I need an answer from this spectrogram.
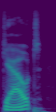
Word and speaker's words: Gout: His family name was originally transliterated as Gua or Guat, but now Gout, pronounced to rhyme with pout, is the name the world knows, and it's becoming one that track and field will never forget.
